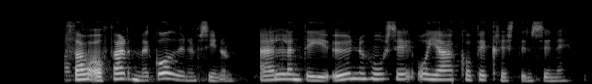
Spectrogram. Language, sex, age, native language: Icelandic, female, 20-29, Icelandic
